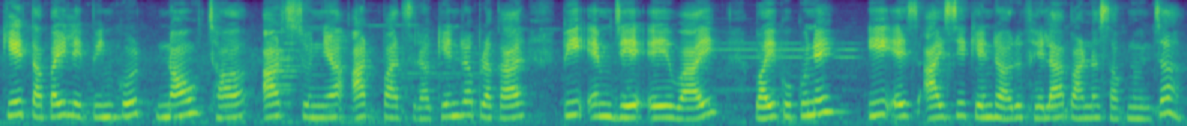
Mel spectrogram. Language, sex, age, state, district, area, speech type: Nepali, female, 45-60, West Bengal, Darjeeling, rural, read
